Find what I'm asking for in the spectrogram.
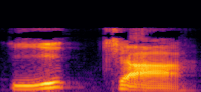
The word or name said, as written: gyttja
